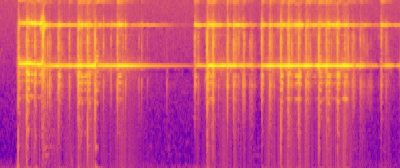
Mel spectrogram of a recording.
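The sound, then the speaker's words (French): An electric doorbell is rung at a front door in two long, loud bursts, its clapper rattling rapidly against the bell for a shrill, high-pitched metallic trill. There is a brief pause between the rings and no voices. “Je descendais, prenais ma valise et sonnais à la porte d'entrée.”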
